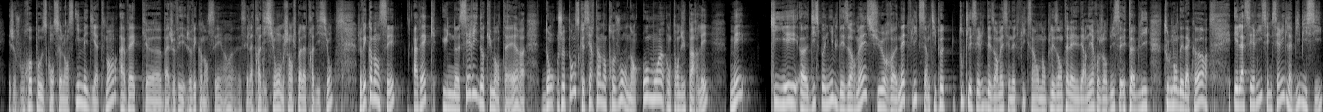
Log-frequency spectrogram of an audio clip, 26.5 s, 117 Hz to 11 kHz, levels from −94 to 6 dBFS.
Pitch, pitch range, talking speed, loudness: 130 Hz, 105-160 Hz, 195 wpm, -21 LUFS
